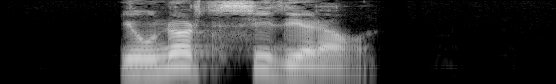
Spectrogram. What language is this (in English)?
Kabyle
